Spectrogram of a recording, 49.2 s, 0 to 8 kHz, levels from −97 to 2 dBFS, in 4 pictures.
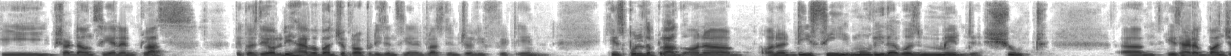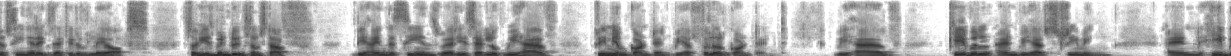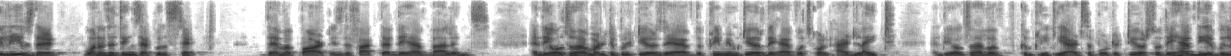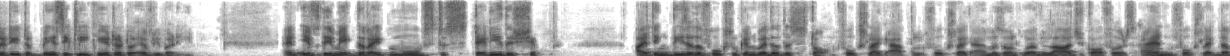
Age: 20-39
